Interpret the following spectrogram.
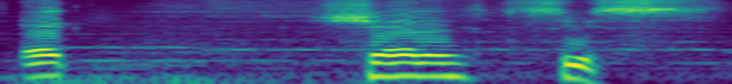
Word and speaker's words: Excelsis: Ito ay binibigkas na X. Halimbawa, Excelsis. Ito ay Excelsis.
